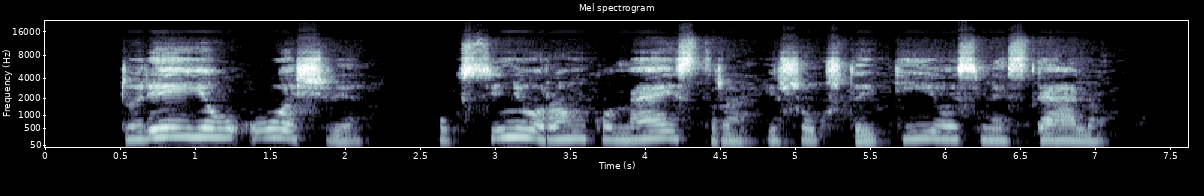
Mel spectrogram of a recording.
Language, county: Lithuanian, Vilnius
